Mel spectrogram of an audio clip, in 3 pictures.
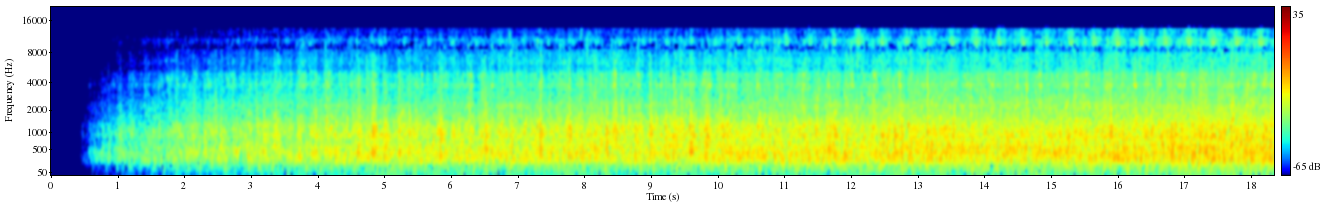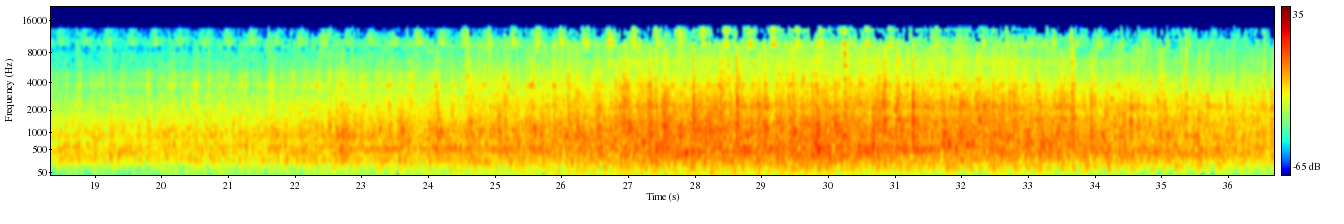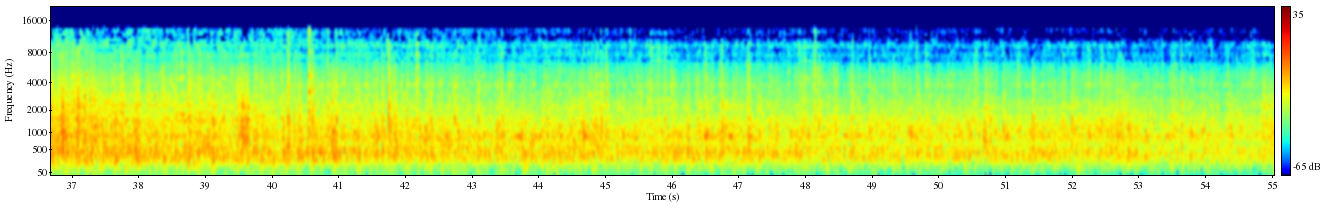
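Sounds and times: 
steam tractor approaching and passing from left to right: 11.8s - 47.6s.

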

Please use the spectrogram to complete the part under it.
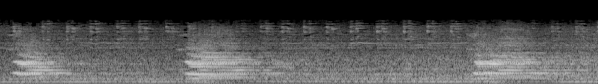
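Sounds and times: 
train wheels clacking: 0.0s - 5.9s
train horn: 0.1s - 0.9s, 1.8s - 3.0s, 4.7s - 5.9s.

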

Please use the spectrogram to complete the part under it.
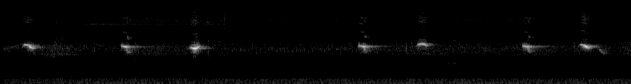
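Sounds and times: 
cheetah chirping with piercing squeaks: 0.1s - 2.2s, 3.6s - 4.6s, 5.2s - 6.2s.

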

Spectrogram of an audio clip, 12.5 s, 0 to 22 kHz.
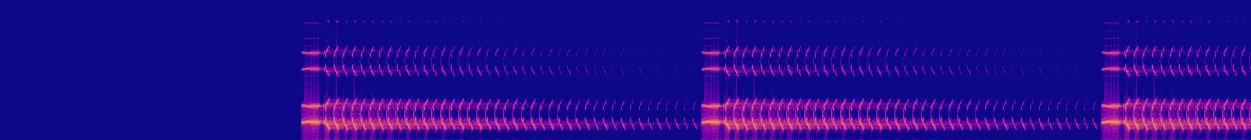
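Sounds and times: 
bird twittering trill: 3.0s - 12.5s.

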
